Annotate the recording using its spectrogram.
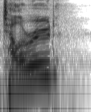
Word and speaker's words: Telluride: Telluride.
